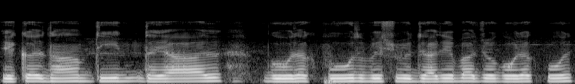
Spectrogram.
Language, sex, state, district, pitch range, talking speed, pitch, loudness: Bhojpuri, male, Uttar Pradesh, Gorakhpur, 140-145 Hz, 95 wpm, 140 Hz, -12 LUFS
